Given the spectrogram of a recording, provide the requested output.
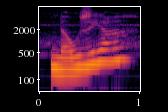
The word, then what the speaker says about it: Gnosia: Do you know the game, Nausea? It's spelled like Gnosia.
